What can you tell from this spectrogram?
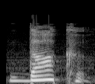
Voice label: "dakhh", Punjabi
